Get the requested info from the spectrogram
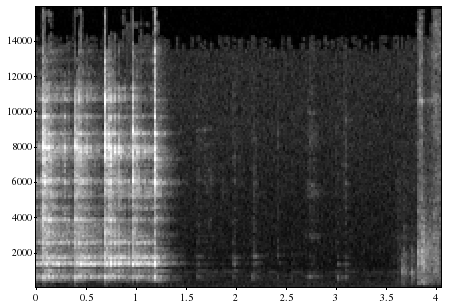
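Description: A steel nut being spun by hand down a threaded rod against stacked washers inside terracotta pots: rapid metallic ticking with a ringing tone, stopping after about a second and a half.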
